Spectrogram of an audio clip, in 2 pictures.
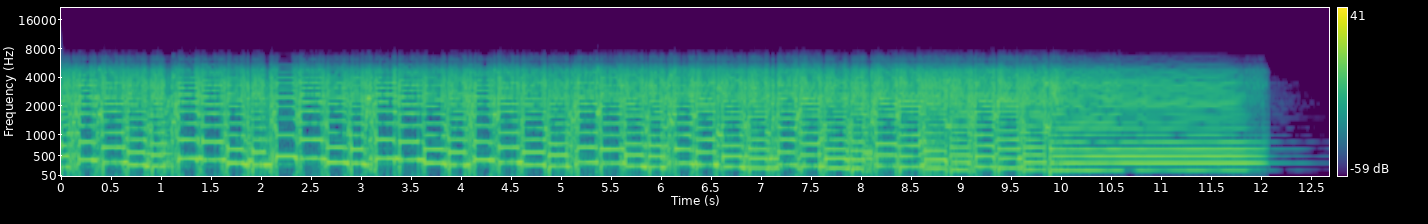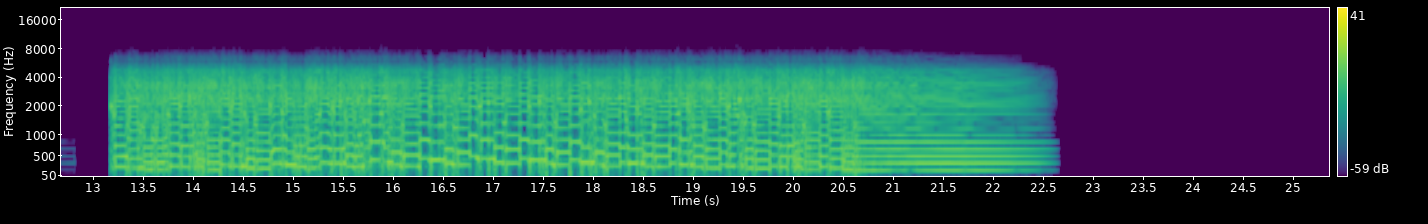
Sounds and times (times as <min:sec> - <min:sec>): Electric guitar: 0:00.0 - 0:12.4, 0:13.2 - 0:22.7.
